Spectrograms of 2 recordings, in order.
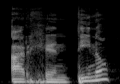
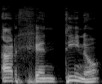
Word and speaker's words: argentino: Did you notice that Argentino is pronounced as Argentino? In Spanish, G, when followed by E or I, is pronounced like a throaty H. So try saying Argentino again. Argentino.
